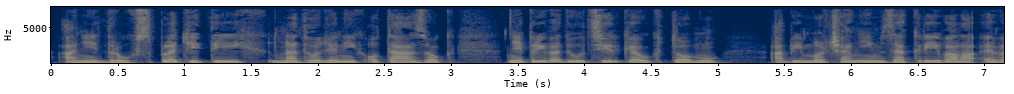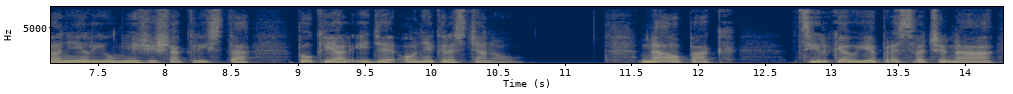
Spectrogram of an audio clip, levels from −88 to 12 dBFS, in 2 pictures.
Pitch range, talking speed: 95-125 Hz, 95 wpm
